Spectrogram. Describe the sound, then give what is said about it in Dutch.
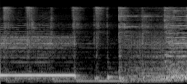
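Telephone ringing tone while a call is being placed: a steady, even electronic tone holds for under a second, then gives way to a lower, softer tone pattern that continues to the end. “maar hij heeft een update, dus we gaan hem even bellen.”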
